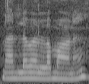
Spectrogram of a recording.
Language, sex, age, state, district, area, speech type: Malayalam, female, 45-60, Kerala, Malappuram, rural, spontaneous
